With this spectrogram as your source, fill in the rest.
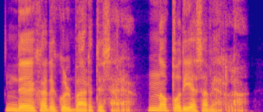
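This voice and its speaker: A man's voice: mid-range voice, moderate pace, dry recording, clean studio sound, natural voice. A man voicing a young man who awkwardly tries to comfort a grieving widow. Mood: consoling. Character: young man consoling his stepmother, awkward.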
